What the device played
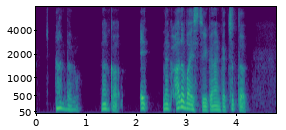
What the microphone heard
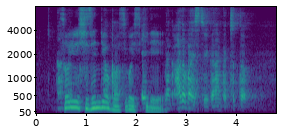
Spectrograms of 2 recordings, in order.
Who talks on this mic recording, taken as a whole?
both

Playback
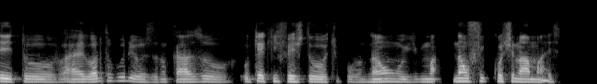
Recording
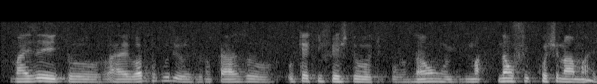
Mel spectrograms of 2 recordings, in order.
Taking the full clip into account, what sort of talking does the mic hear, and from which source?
echo only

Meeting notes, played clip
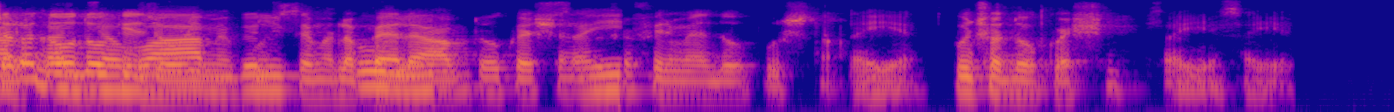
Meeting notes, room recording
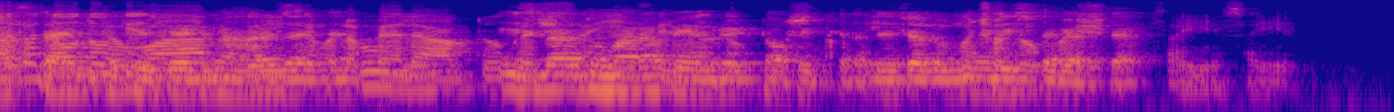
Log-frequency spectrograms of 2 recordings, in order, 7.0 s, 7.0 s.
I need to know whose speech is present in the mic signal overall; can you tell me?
both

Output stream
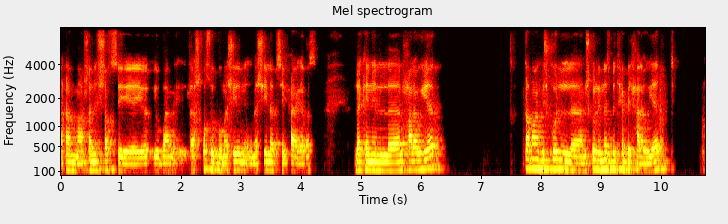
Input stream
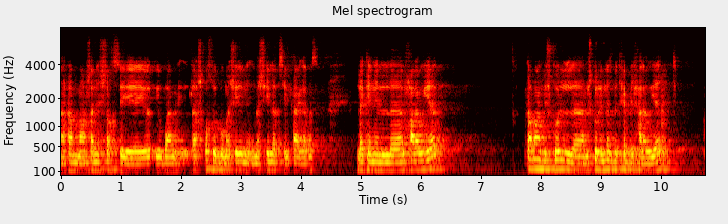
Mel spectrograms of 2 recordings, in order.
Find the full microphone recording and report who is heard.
echo only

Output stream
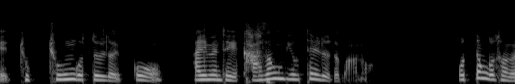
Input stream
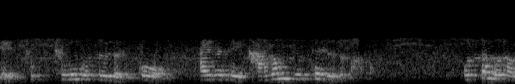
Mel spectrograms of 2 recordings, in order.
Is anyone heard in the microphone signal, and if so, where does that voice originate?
echo only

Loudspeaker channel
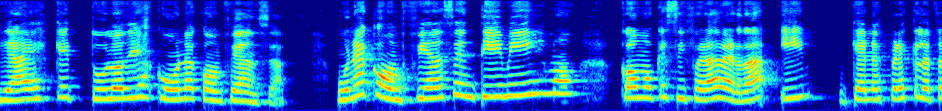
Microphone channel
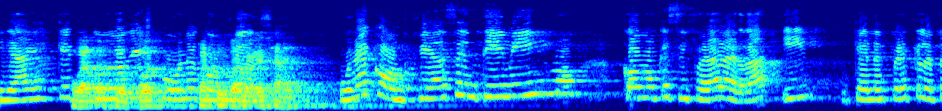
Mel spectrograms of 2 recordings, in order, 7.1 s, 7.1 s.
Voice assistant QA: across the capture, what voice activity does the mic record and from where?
both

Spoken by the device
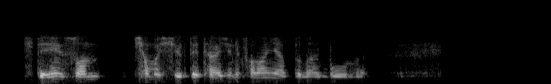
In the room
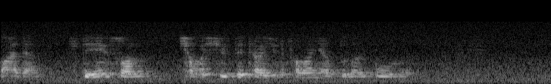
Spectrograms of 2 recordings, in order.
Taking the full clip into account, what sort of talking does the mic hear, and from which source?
echo only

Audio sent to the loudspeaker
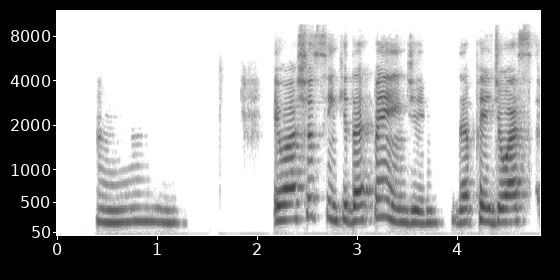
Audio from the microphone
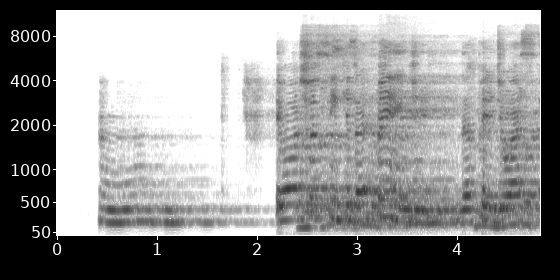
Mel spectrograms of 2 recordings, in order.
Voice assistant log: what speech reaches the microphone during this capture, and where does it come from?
both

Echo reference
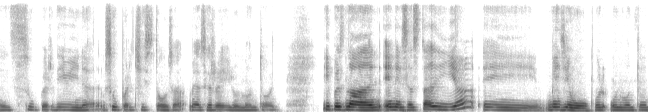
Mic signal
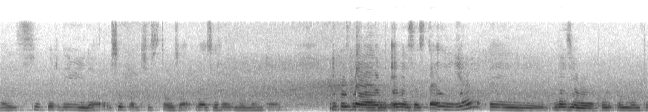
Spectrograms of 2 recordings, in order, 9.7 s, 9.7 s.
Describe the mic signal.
echo only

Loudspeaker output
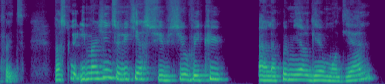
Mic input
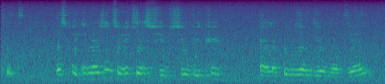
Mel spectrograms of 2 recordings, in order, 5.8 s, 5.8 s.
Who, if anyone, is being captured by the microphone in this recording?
echo only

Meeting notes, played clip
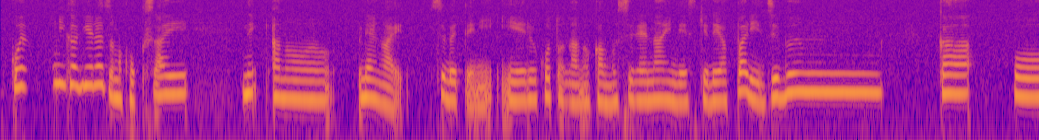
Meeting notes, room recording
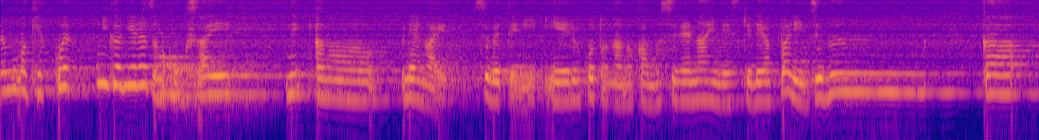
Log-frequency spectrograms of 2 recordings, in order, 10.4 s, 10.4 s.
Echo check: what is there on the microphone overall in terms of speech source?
both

